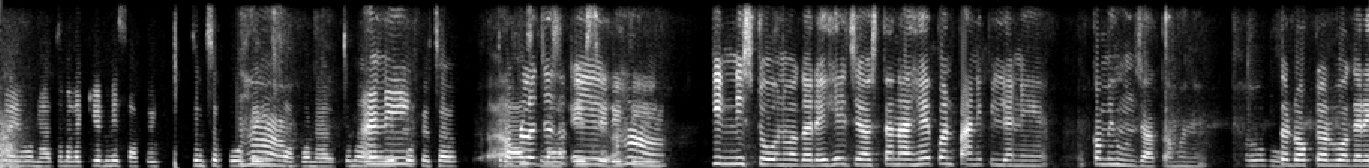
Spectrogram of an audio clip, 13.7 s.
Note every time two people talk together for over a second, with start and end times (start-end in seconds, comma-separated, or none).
5.0-6.6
